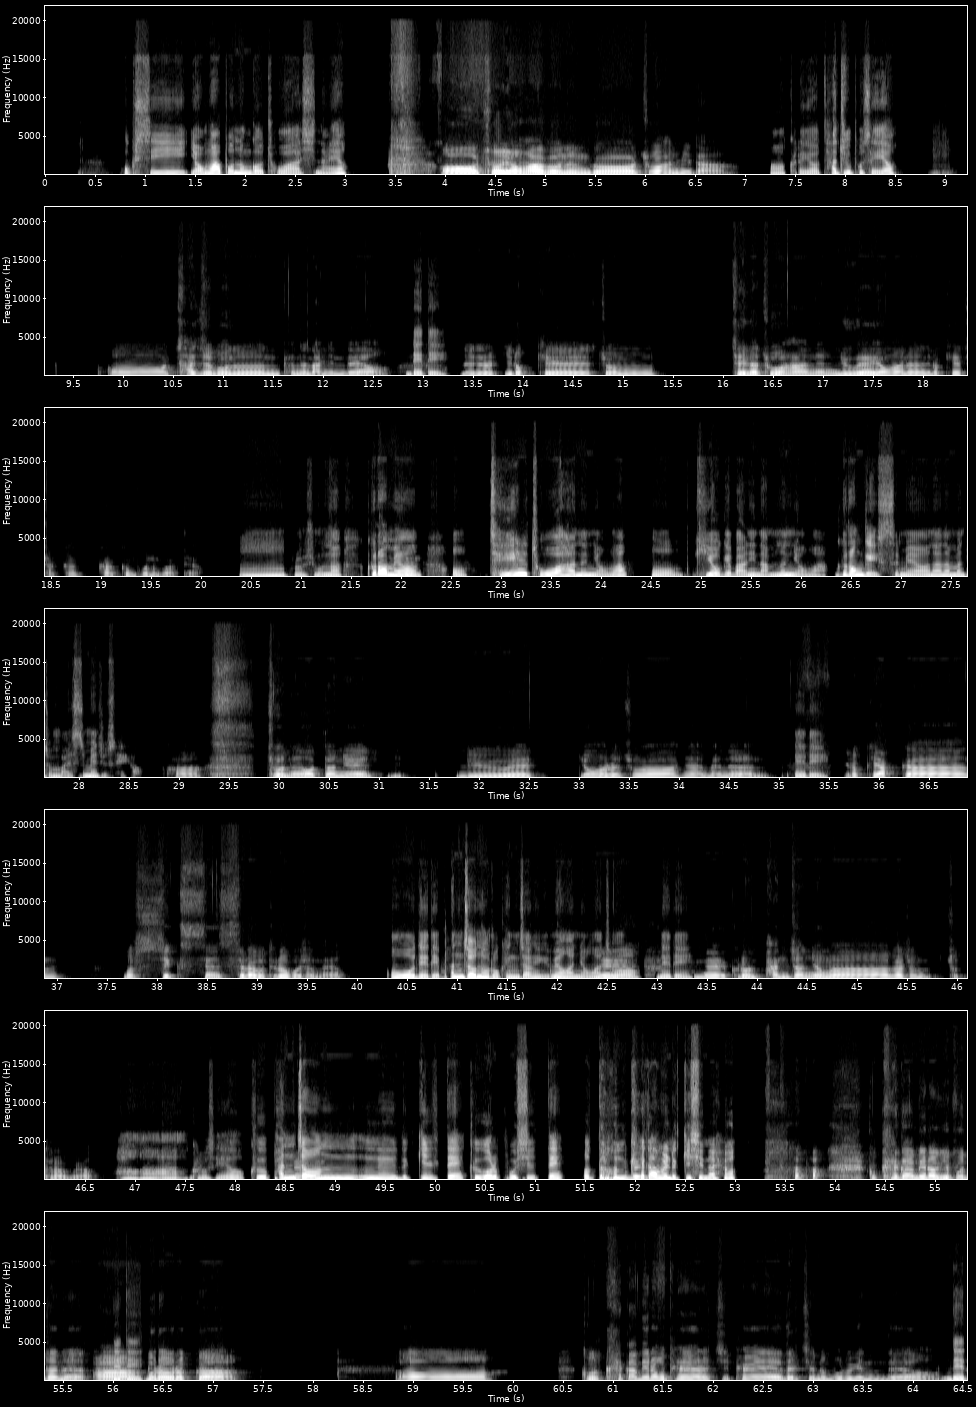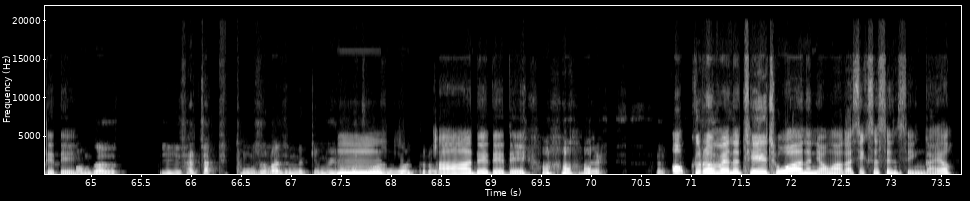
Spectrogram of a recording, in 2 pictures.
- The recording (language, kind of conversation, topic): Korean, podcast, 가장 좋아하는 영화와 그 이유는 무엇인가요?
- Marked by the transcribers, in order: other background noise; laughing while speaking: "어떤 쾌감을 느끼시나요?"; laugh; laugh; laugh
